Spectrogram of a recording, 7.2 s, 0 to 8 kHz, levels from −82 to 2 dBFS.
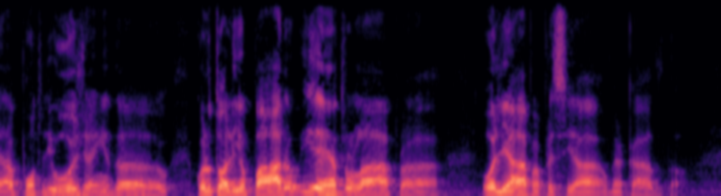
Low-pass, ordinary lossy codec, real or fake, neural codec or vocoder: none; none; real; none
